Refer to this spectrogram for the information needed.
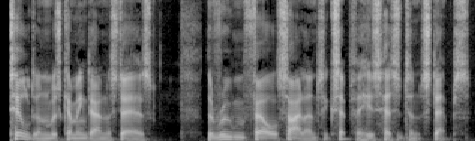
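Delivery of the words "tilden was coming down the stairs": ordinary delivery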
